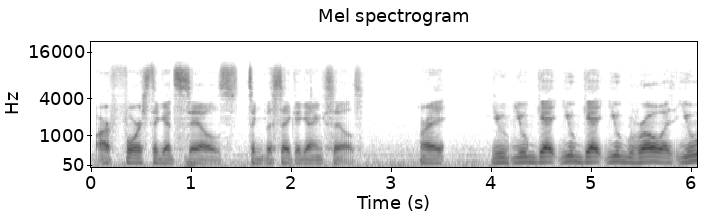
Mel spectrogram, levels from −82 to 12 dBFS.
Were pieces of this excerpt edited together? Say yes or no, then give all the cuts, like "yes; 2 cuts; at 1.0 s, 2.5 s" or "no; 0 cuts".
yes; 4 cuts; at 1.7 s, 3.2 s, 4.2 s, 4.8 s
